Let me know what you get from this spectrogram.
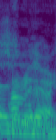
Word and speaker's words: Pomodoro: Yeah, Pomodoro.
